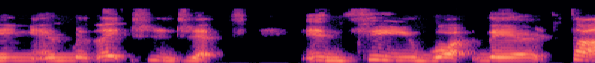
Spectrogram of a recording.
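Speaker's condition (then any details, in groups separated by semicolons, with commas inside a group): Cerebral palsy; noticeably affected speech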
